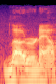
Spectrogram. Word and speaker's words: Lauderdale: Lauderdale County she's been which they pronounce differently it's like laderdale County or something like that but anyway they have been maybe it's their accents I don't know but they it wasn't like Fort Lauderdale how they pronounced it it was similar but different but anyway she's been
